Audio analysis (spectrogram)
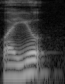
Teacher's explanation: حمزہ ساکن کو جھٹکے کے ساتھ پڑھیں گے۔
